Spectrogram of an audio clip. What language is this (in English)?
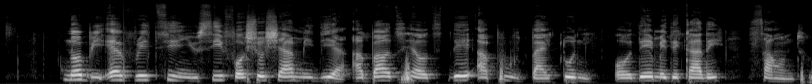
Nigerian Pidgin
